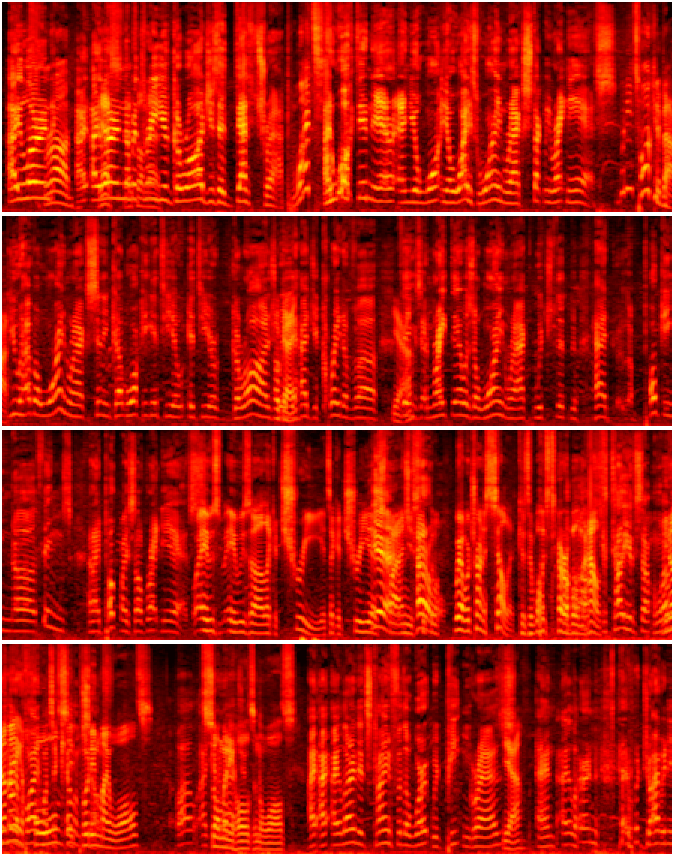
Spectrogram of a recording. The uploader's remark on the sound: LIVE at the LI Craft Classic 2019.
